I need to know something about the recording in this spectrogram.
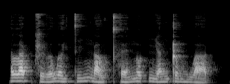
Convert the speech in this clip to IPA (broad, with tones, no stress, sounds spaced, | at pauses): l a˦˥ k̚ ʂ ɨ˨˩˦ ə̯ w ə˧ j t̪ i˧˥ ŋ a˨˩˦ w t̪ʰ ɛ˨˩˦ n o˦˥ t̚ ɲ a˧˥ ŋ ʈ o˧ m w a˨˩ k̚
